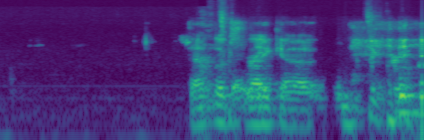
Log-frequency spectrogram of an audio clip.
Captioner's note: laughs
